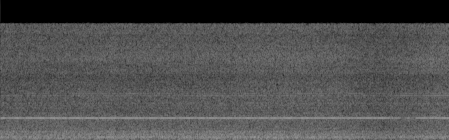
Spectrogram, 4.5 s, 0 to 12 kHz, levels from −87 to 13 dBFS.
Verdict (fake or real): real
